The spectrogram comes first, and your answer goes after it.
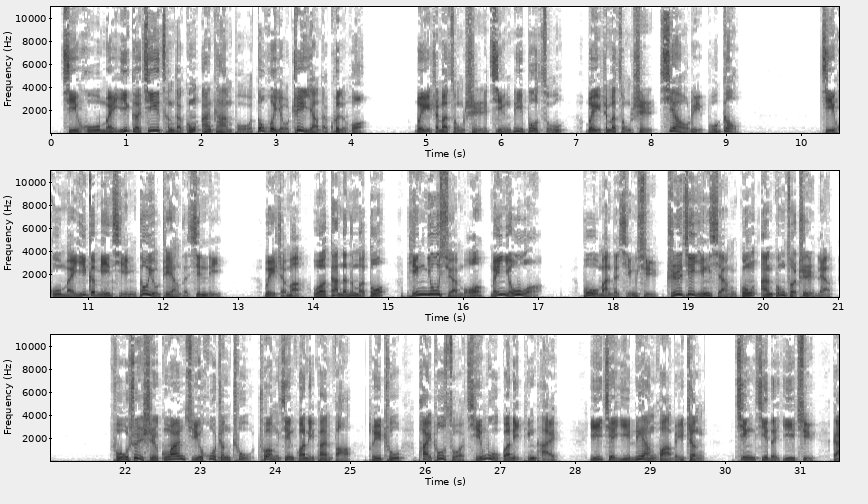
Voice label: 男 公安; 抚顺市公安局勤务管理平台

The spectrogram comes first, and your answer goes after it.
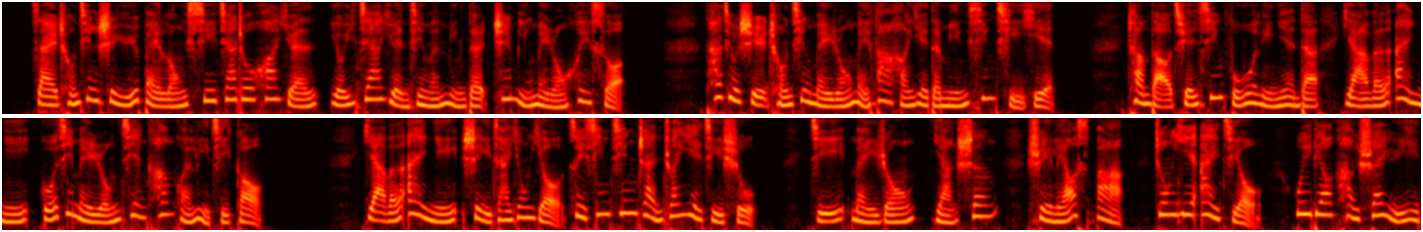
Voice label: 女19 专题 旁白 美容 保健 健康, 国语女声配音; 雅雯艾美容健康管理

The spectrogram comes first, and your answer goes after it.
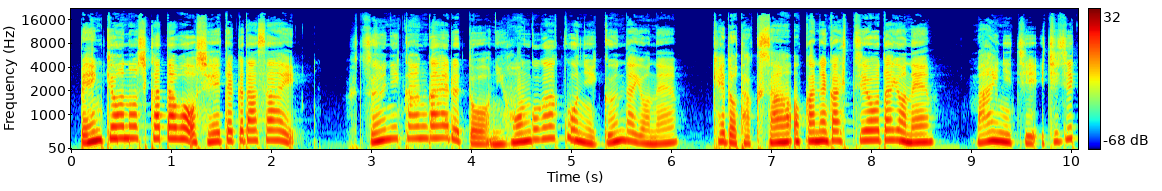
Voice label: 外籍日语女, 网页向导

